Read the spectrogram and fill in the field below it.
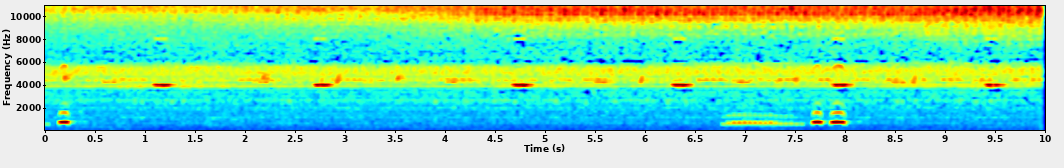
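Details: Tropical screech owl in Costa Rica, where it is resident: faint, scattered soft notes, then a short purring trill ending in two clipped hoots, amid a constant shrill insect drone.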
